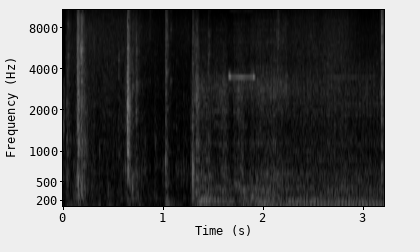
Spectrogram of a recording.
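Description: A few sharp clicks, then the engine of a 4.5-tonne tractor turns over and settles into a steady, low rumble, heard from inside the cab, barely louder than in a truck.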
